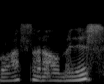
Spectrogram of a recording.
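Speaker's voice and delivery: soft, muttered mumble under the breath. Speaking in character on seeing a cloaked stranger: mumbling under breath. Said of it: "I mumble under my breath".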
